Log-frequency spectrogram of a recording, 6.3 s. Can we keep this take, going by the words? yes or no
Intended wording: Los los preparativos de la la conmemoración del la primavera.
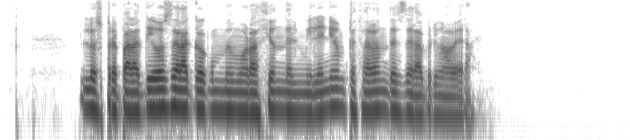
no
